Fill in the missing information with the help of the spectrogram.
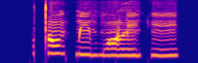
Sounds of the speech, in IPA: t ɔ̃˦ k͡p ĩ˧ b ɔ̃˧ l ĩ˧ k ĩ˧

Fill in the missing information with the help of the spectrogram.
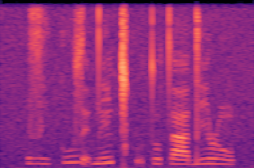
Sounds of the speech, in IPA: z i̤ k ṳ z ḛ d ĩ ǀʰ ṵ t u t aː d i ɹ ũ

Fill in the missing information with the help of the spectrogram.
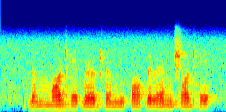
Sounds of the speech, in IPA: ɓ ə mː ɔ ɖʱ e ɓ ə˞ ɖʱ ə˞ m i p ɔ ɓ ə ɭ ə n d͡ʒ ɔ ɖʱ e

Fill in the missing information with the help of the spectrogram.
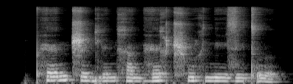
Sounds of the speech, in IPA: pʰ ɛ n ʈ͡ʂ e ɡ j ɪ n x a n ɦ ɛ x ʈ͡ʂʰ ũ x n i z i tʼ ʊ

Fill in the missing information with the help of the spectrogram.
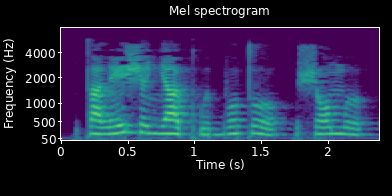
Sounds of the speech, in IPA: t̪ a l e ʃ ɐ ʎ a kʷʼ e b o t̪ o | ʃ ɔ m ʊ

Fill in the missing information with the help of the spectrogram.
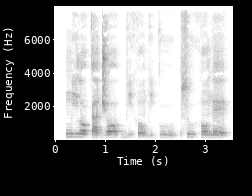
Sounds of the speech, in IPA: m i˦ l ɔ˦ k a˧ d͡ʒ ɔ˦ | b i˦ h ɔ̃˧ b i˦ k u˦˨ | s u˦ h ɔ̃˦ ɡ ɛ̃˦˨

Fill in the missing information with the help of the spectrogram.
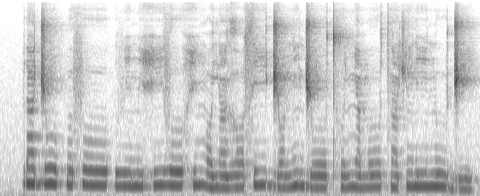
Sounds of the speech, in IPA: ɾ a˦ d͡ʒ oː˦˨ k͡p ʊ˦ f oː˦ | β i˨ m i˨ h iː˦ v oː˦ h i˦ ŋ ɔ˨ j ã˨ ɣ ɔ˨ s iː˦ d͡ʒ ɔ˨ n ĩ˦ d͡ʒ oː˨ tʰ ʊ˨˦ ɲ ã˦ m oː˦ t͡s ã˦ ʃ ĩ˦ ɾ iː˦ n uː˦˨ d͡ʒ i˨

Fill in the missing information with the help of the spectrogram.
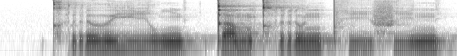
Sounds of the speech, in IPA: kʰ r ɯː˧ j iː˧ w ŋ e˦˥ k̚ t a˧ m kʰ r u˦˥ n pʰ iː˩˦ f i˦˥ n

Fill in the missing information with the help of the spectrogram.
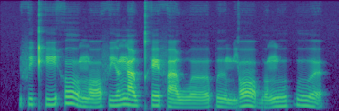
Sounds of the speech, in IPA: f i˧˥ kʰ iː˧˥ h oː˥˨ ŋ ɔː˩˧ f i˧˥ ə̯ ŋ a˧ w kʰ e˧ f a˩ w ʋ ɤː˩˧ p ɯː˧˩ m j ɔː˥˨ b o˩˧ ŋ uː˧˥ k̚ ʋ u˥˨ ə̯

